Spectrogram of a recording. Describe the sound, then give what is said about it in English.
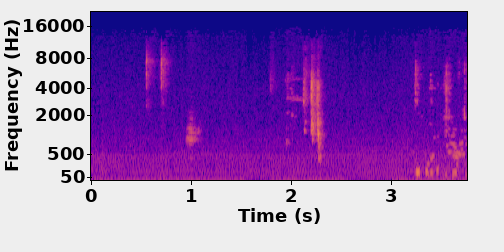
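Typing on a computer keyboard, a few faint irregular keystrokes that fall in small clusters with pauses between them. “We can go ahead and type it in.”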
